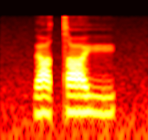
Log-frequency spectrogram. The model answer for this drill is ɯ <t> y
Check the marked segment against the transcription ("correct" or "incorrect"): incorrect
